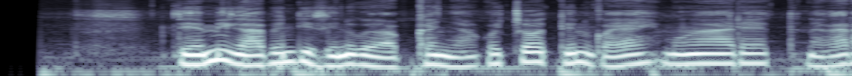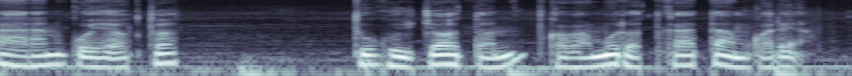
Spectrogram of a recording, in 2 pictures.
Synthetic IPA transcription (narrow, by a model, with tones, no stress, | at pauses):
te˨mi˦ka˨be˦ndi˦˨s̬i˨ni˦ko˨jɔ˨p̚ka˦ɲa˨ko˦t͡ʃɔ˦ti˦nkɔ˨ja˦jmɔ˦ŋa˦ɾɛ˦tna˨ka˦ɾa˨ɾa˦nko˨jɔ˨ktɔ˦ | tu˦ku˨t͡ʃɔ˦tɔ˨nko˨ba˨mu˦ɾɔ˨tka˦ta˦˨mkɔ˨ɾɛ˦a˨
